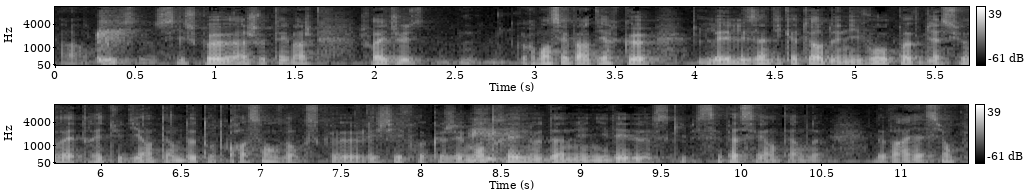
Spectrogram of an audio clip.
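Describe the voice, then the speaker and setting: Measured man answering with hesitations. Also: lowish voice, steady tone, a little mellow. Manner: measured, hesitant, many fillers. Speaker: economist panelist. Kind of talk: lecture answer.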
